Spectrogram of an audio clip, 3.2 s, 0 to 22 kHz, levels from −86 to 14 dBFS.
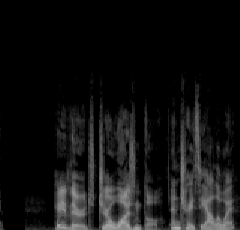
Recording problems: none

